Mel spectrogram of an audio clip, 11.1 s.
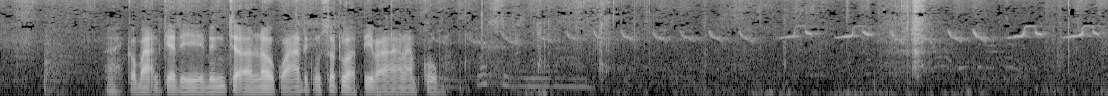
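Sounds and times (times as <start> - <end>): faint bird chirping: 4.3 - 11.0.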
